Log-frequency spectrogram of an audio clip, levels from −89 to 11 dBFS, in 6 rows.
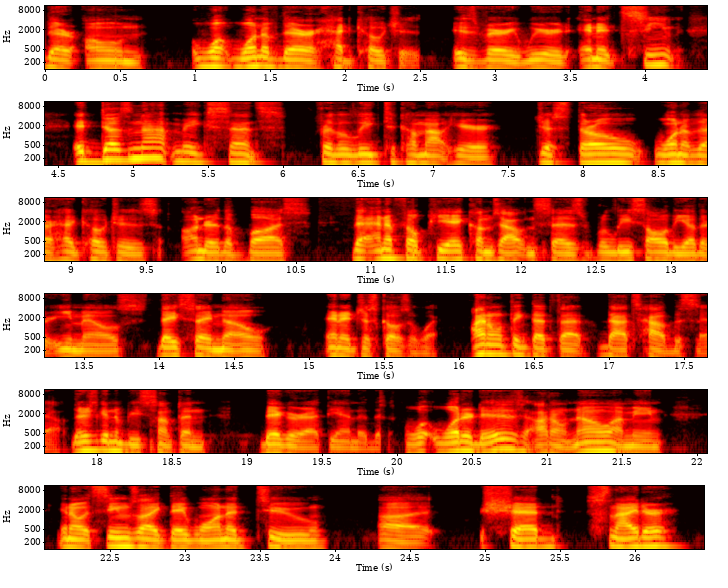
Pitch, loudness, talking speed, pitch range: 120 Hz, -25 LUFS, 215 wpm, 110-135 Hz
